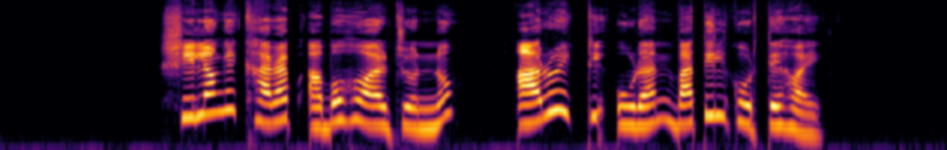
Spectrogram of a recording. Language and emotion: Bengali, neutral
